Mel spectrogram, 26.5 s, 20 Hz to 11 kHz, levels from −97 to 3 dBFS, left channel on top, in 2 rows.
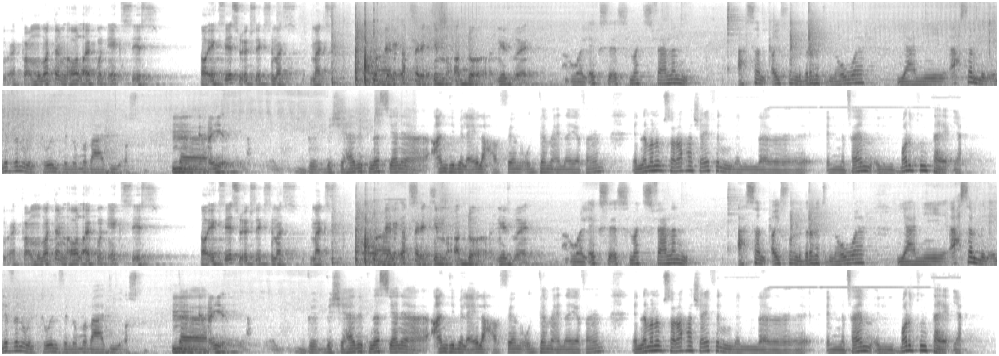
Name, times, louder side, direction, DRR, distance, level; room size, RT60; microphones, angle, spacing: voice 1, 0.0-1.9 2.6-3.8 4.1-4.3 4.9-7.2 15.5-16.4, equal, ahead, 1.0 m, -37 dB
sound 1, 3.6-18.8, left 3 dB, 80° left, 1.0 m, -48 dB
voice 2, 4.8-5.7 7.5-9.2 9.8-11.5 11.9-15.0 15.5-16.1 16.4-16.5 16.8-26.1, right 2 dB, 20° right, 0.4 m, -38 dB
13.0 x 12.5 x 8.7 m
head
